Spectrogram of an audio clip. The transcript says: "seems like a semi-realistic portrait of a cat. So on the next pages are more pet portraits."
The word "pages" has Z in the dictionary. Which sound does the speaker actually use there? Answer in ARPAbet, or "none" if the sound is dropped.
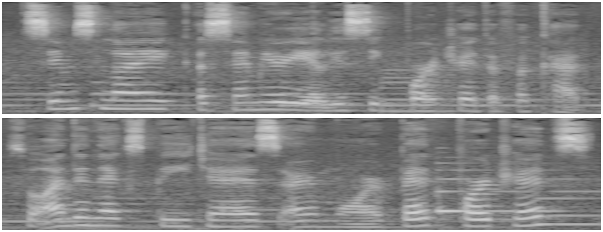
S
